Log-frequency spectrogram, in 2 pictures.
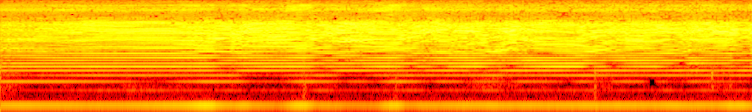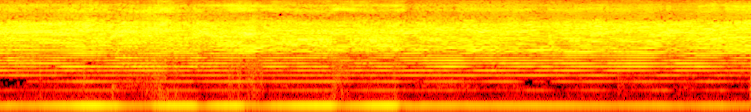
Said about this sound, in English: is behind you with a razor. And I'm gonna oops and make you go bald. Okay, it's gonna turn on now. It's loud.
